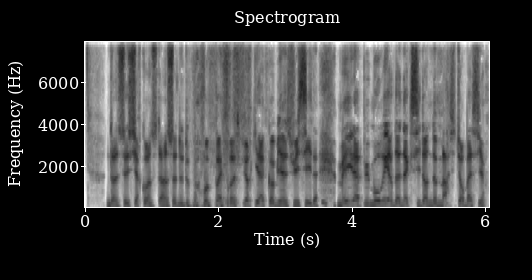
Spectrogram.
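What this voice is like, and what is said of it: Put-on southern French accent. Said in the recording (French): “je fais toujours l'accent du sud”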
